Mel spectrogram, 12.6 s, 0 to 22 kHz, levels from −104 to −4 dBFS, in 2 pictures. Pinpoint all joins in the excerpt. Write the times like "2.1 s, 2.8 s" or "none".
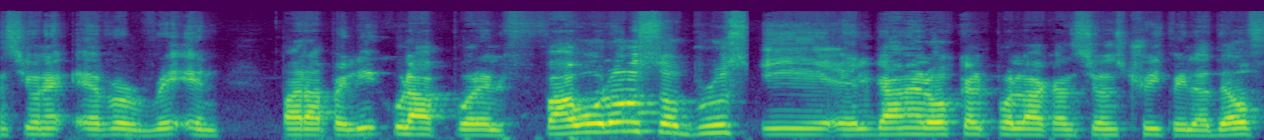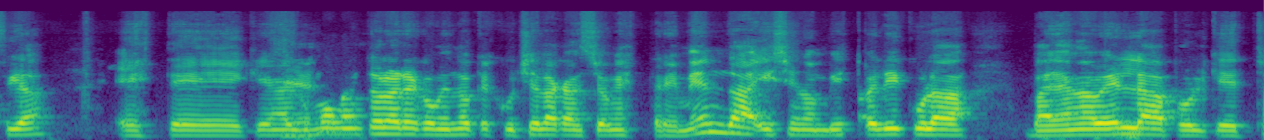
3.7 s, 5.8 s, 10.6 s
